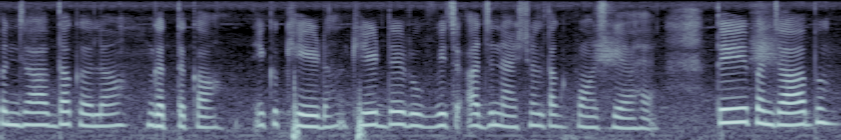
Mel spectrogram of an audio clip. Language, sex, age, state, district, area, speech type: Punjabi, female, 18-30, Punjab, Rupnagar, urban, spontaneous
